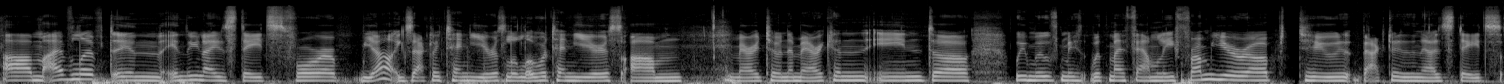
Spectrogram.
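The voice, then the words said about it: Slight German accent. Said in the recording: “You probably hear my accent a little bit come through. ... My homeland is Germany.”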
